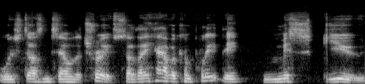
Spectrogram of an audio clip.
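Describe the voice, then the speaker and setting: A man speaks with an English accent. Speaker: guest. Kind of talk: casual chat.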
